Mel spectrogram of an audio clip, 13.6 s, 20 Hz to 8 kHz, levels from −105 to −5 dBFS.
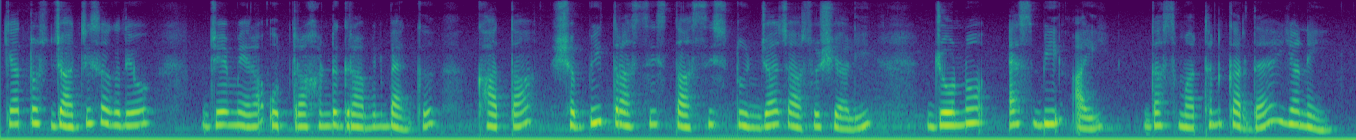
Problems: none marked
